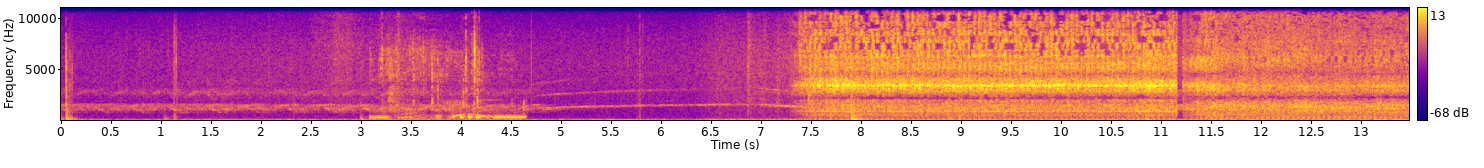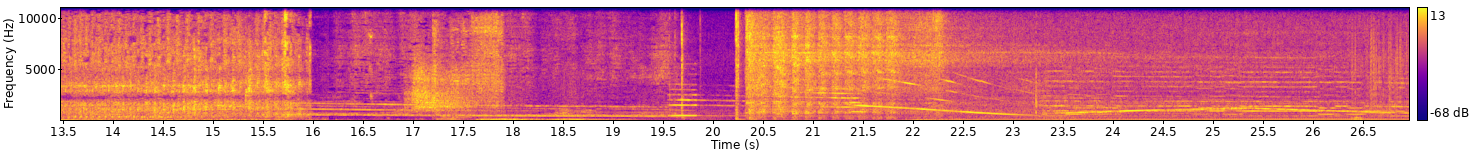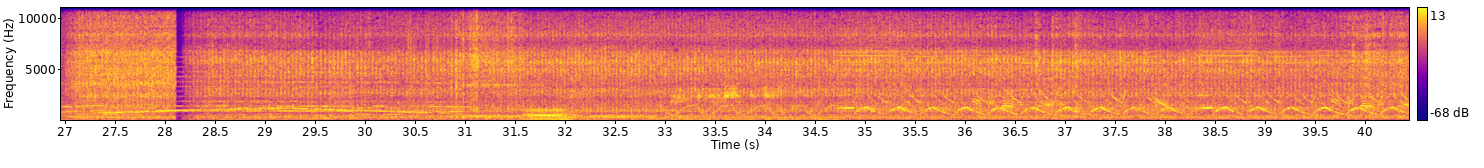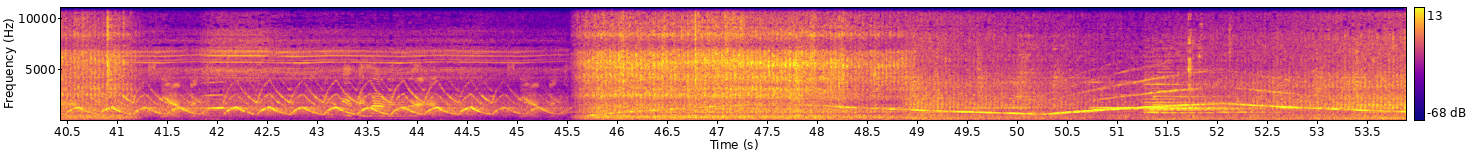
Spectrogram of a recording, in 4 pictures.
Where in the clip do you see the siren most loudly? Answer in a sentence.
The volume of the siren peaks at 51 seconds.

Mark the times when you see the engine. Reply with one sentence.
You can hear the engine from 7.3 to 41.3 s and from 45.5 to 53.8 s.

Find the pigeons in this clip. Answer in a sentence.
The pigeons can be heard from 3.0 to 4.7 s and from 31.0 to 32.9 s.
